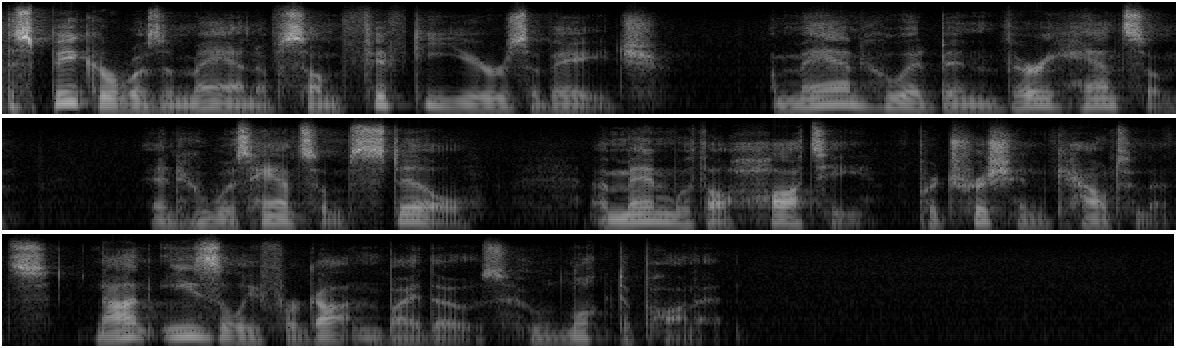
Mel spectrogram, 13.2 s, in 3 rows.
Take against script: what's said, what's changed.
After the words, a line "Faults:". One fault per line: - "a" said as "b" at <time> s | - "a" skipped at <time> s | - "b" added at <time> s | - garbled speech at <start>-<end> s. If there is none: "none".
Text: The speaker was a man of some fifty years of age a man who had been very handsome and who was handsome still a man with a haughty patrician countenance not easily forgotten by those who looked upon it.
The speaker was a man of some fifty years of age a man who had been very handsome and who was handsome still a man with a haughty patrician countenance not easily forgotten by those who looked upon it.
Faults:
none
